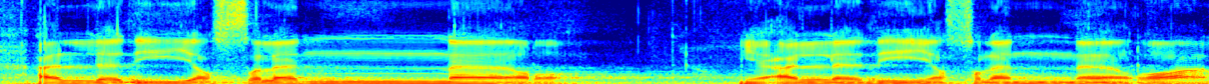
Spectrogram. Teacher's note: lamnya langsung masuk pada huruf nun yang bertasydid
